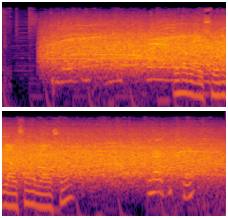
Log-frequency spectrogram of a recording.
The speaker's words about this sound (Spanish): Esta vez no me atrasé en subir el video. Primera vez, así que me merezco aplauso.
